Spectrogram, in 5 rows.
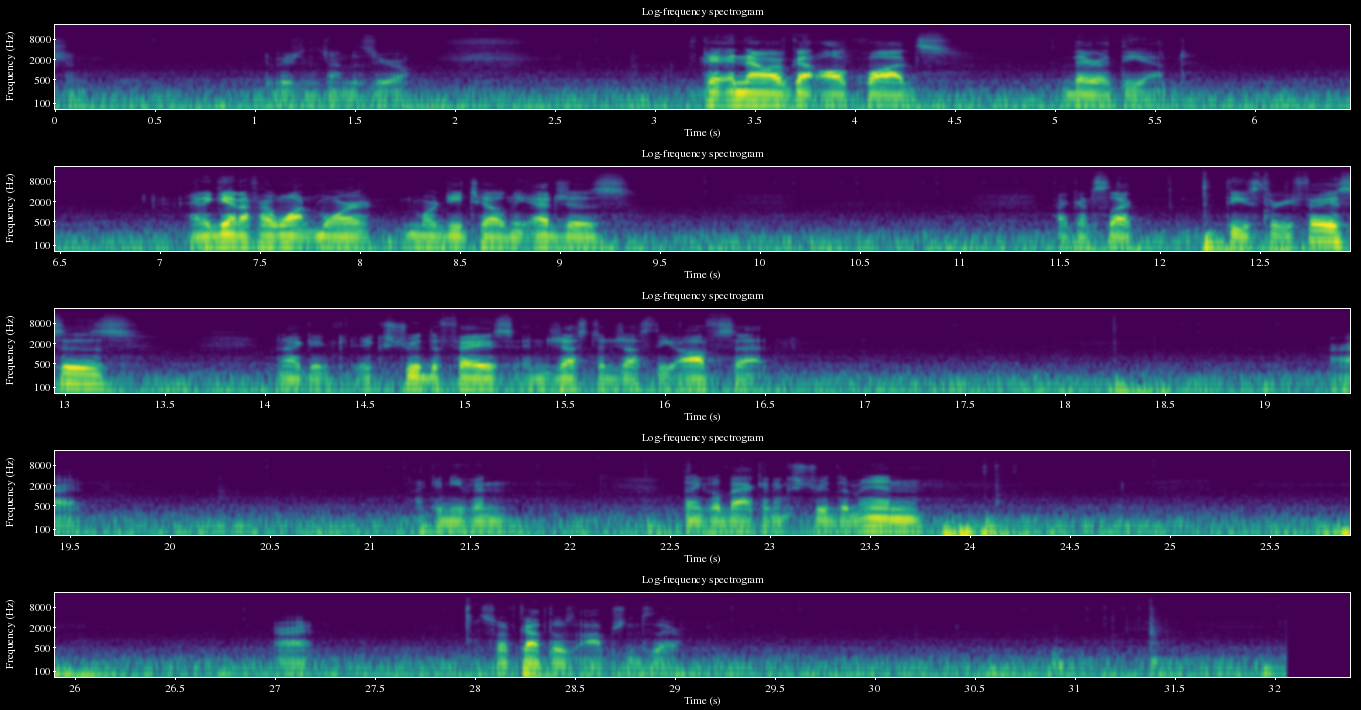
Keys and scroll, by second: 18.2 w, 19.0 alt+w, 22.4 shift+q, 28.2 q, 32.0 alt+super+..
